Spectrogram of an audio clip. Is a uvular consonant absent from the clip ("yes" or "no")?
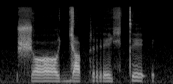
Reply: yes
